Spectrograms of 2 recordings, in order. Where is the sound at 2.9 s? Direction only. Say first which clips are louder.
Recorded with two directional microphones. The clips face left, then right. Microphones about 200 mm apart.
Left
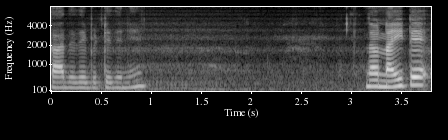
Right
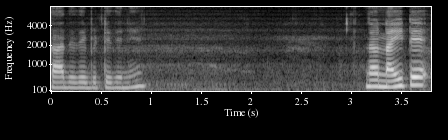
Right 3 dB; 15° right (ahead or behind).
